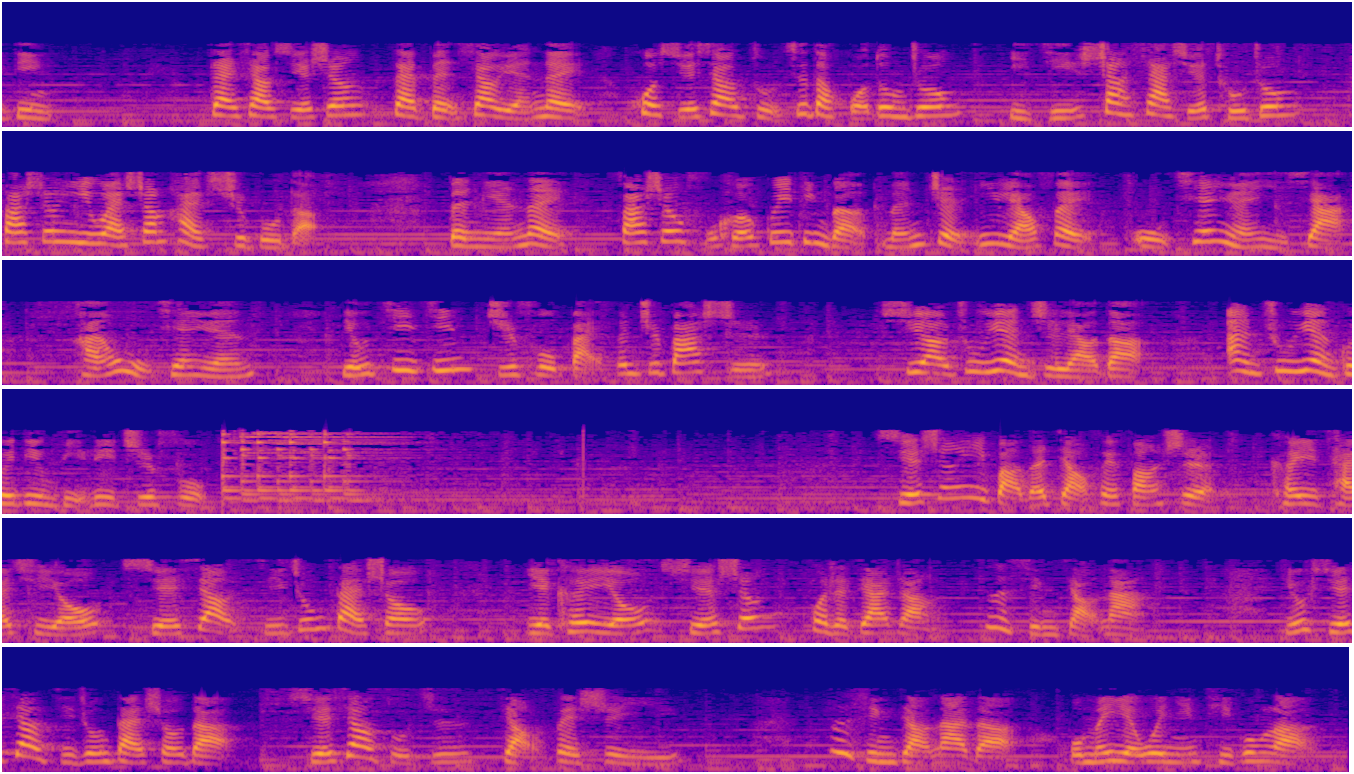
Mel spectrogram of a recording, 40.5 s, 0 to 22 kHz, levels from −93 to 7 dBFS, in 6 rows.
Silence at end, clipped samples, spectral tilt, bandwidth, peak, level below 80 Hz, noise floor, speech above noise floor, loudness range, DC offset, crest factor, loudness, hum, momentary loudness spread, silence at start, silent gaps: 0 s; under 0.1%; -2 dB/octave; 6.8 kHz; -2 dBFS; -52 dBFS; -44 dBFS; 24 dB; 3 LU; under 0.1%; 20 dB; -21 LUFS; none; 11 LU; 0 s; none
